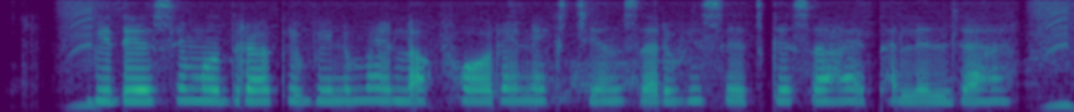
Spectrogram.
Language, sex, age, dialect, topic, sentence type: Magahi, female, 18-24, Central/Standard, banking, statement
